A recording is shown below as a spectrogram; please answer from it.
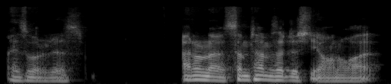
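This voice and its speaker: A man in his forties, tired and yawning, chats casually on a podcast. His voice sits low with a gravelly fry, and he rambles through his story with plenty of fillers. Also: fast talker, fairly bright tone. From Colorado, USA. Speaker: podcast co-host. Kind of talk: casual chat.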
